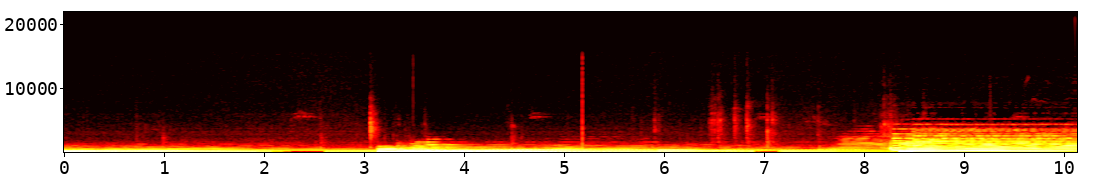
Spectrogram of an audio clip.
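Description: Modal Argon8 wavetable synthesizer playing sustained polyphonic chords, each fading slowly. A new chord sounds about three seconds in and another near the end, with the chord inversion mode reordering the notes of the voicing.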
